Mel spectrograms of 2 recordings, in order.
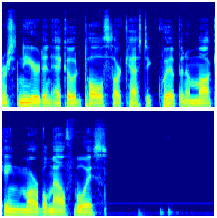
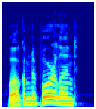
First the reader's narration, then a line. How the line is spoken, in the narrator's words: Paul called out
